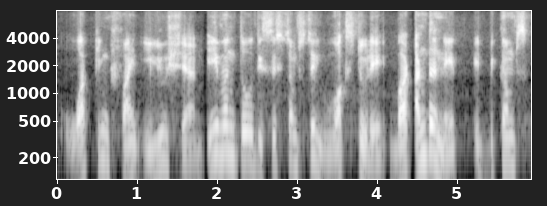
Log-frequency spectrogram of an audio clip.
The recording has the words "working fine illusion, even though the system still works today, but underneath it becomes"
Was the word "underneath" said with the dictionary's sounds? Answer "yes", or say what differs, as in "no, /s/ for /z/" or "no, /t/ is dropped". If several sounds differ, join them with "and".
no, /t/ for /θ/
